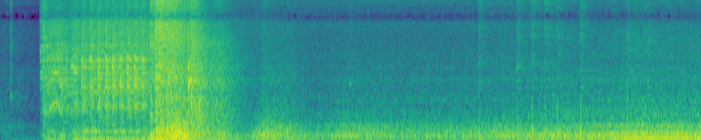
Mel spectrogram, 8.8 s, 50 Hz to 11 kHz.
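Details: V8-swapped Mazda MX-5 build with Haltech ECU, water pump running, first crank on the key: cranks briefly, catches with a loud flare, then settles into a lumpy but steady low idle; normal start.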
